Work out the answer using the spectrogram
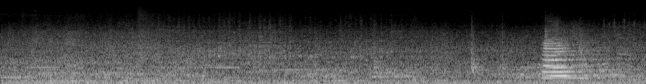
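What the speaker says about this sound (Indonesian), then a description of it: "Tuh, keretanya tuh lewat" An economy-class passenger train rumbles past near Malioboro in Yogyakarta as a steady low roar, with a brief horn-like tone rising near the end.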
